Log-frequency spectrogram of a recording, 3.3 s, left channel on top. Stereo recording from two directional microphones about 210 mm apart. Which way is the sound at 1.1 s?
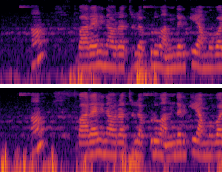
15° right (ahead or behind).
